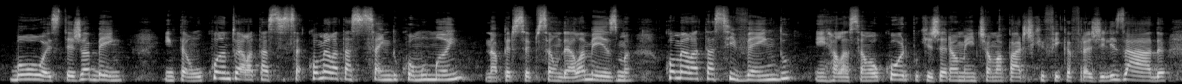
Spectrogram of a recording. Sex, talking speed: female, 190 wpm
